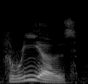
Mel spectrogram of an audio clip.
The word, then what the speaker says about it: Griot's: so here we have griot's garage yes that's pronounced griot's despite the endless ways you'll hear it so here we have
